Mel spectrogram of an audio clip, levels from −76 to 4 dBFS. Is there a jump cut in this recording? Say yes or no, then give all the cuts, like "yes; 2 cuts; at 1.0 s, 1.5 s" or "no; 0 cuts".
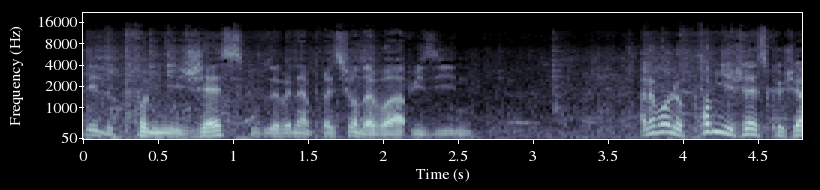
yes; 1 cut; at 2.1 s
